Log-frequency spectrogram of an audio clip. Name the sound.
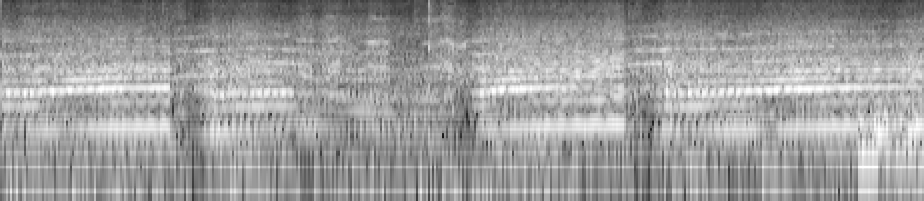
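car engine driving in Rennsport racing video game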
